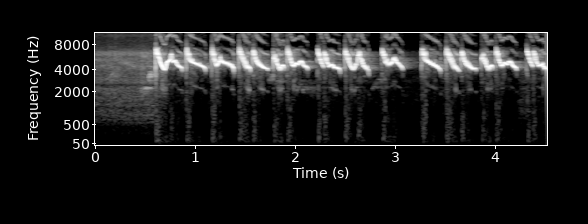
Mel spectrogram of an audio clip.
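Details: Japanese white-eye contest song, 'líu đấu' style, used to coach a young bird: after a faint hiss, a fast, even series of bright, sharply down-slurred high whistles.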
